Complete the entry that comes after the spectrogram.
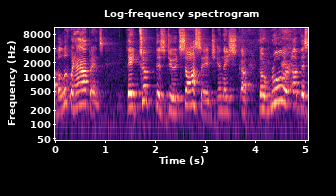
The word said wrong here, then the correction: Sosthenes: All right, so how do you say it, Emily? Sosthenes, okay.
